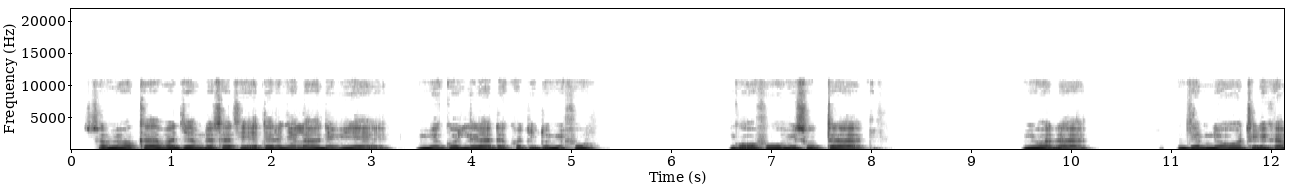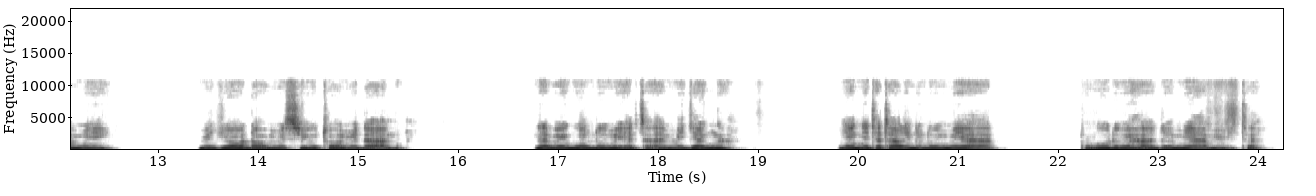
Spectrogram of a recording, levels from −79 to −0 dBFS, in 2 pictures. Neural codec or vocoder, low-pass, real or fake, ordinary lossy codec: none; 10.8 kHz; real; none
